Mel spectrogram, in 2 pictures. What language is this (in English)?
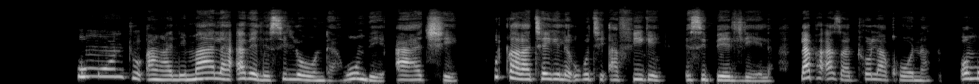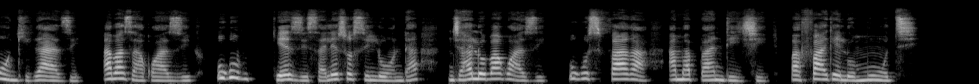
North Ndebele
